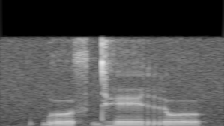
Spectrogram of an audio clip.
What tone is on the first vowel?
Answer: low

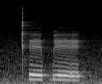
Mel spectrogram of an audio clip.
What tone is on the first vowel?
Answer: low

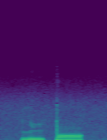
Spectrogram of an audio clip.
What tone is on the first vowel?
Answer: low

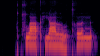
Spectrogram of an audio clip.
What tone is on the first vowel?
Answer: high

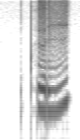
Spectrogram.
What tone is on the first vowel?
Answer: low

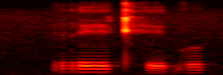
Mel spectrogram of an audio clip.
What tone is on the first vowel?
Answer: high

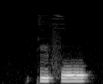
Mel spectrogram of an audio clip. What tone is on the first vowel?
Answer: high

